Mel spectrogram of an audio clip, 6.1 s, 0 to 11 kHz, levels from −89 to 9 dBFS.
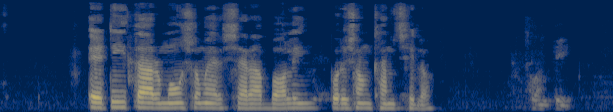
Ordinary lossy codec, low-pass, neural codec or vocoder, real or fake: AAC, 32 kbps; 9.9 kHz; codec, 24 kHz, 3.1 kbps, DualCodec; fake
